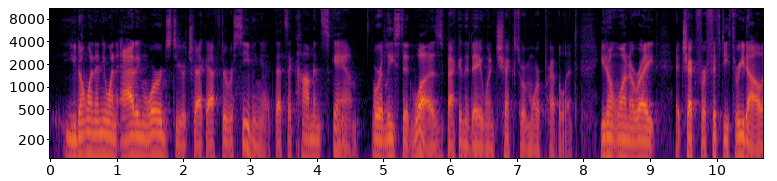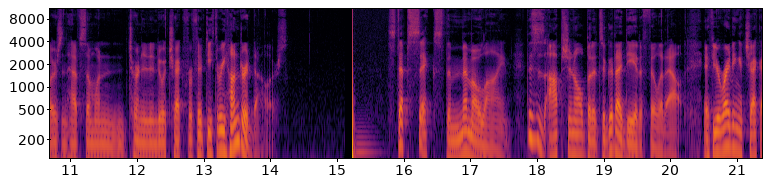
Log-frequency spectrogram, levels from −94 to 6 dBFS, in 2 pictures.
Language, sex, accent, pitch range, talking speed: English, male, American, 85-115 Hz, 200 wpm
